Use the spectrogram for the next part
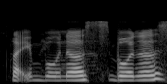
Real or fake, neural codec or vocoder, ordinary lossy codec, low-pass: real; none; none; none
